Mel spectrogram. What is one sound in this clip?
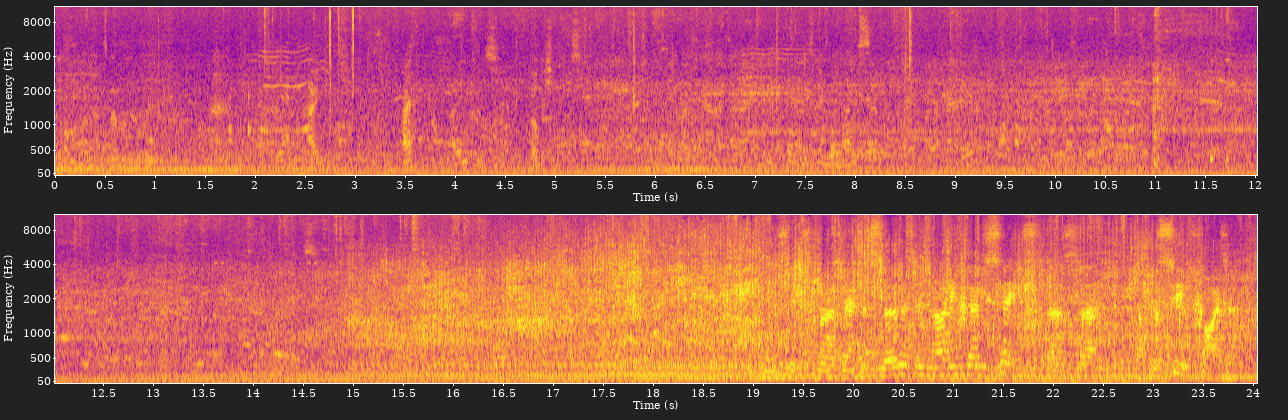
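A propeller plane's engine drones and grows louder as the plane flies past.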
